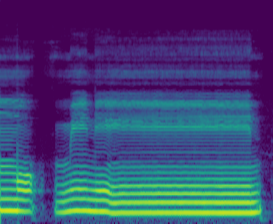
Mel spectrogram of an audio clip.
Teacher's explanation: وقف کی صورت میں نون ساکن پڑھا جائے گا. وقف بالاسکان ہوگا، مد العارض وقفی ہوگا، 3 سے 5 الف کی مقدار کے برابر کھینچ کر وقف کریں گے · حمزہ ساکن کو جھٹکے کے ساتھ پڑھیں گے. نی یا مدہ ہے، ایک الف کی مقدار کے برابر کھینچ کر پڑھیں گے. وقف کی صورت میں نون ساکن پڑھا جائے گا.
